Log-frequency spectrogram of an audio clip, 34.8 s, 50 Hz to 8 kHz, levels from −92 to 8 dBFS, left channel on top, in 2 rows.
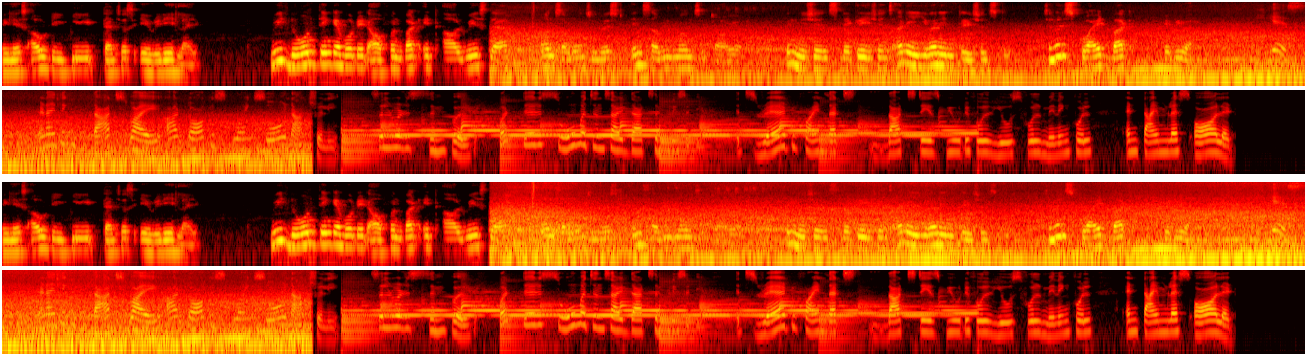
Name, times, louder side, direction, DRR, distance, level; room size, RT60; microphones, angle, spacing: voice 1, 0.0-2.6 3.6-6.8 7.2-9.9 10.5-13.5 13.9-15.1 15.5-15.9, left 1 dB, 20° left, 0.9 m, -28 dB
sound 1, 6.5-21.5, right 5 dB, 60° right, 0.5 m, -30 dB
voice 2, 16.7-17.4 17.9-21.9 22.3-23.7 24.0-26.7 27.2-31.9 32.4-33.8, right 2 dB, 25° right, 7.6 m, -35 dB
sound 2, 21.9-30.4, right 1 dB, 5° right, 1.6 m, -36 dB
head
